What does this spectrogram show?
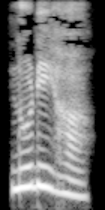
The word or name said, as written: ನಡಹು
